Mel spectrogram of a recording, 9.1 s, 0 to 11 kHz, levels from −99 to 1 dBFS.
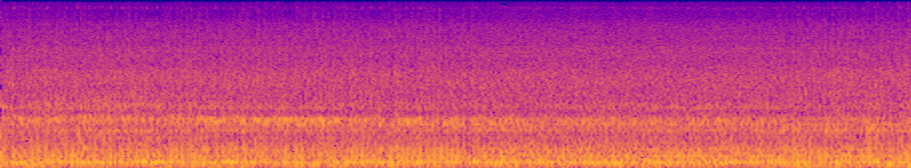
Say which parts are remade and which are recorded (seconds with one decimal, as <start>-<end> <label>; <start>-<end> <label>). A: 0.0-4.8 remade; 4.8-7.8 recorded; 7.8-9.1 remade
